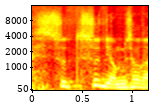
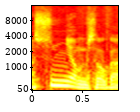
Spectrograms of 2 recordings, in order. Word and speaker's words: 숫염소: 숫염소가 아니고 순염소가 맞고 그렇게 되어 있습니다.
